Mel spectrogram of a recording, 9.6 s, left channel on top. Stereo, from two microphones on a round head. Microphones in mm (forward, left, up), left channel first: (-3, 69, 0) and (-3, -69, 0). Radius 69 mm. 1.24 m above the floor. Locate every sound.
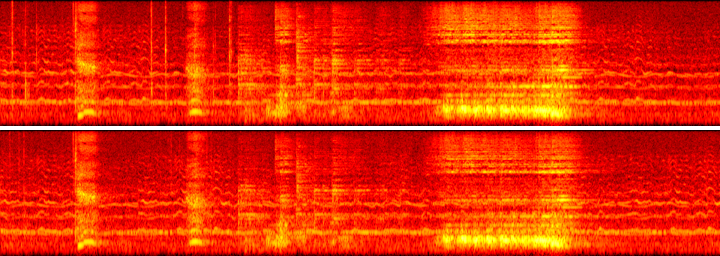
1.0 s a gasp: 5° left (ahead or behind), 0.5 m
3.2 s dishes clattering: 25° left (ahead or behind), 0.6 m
